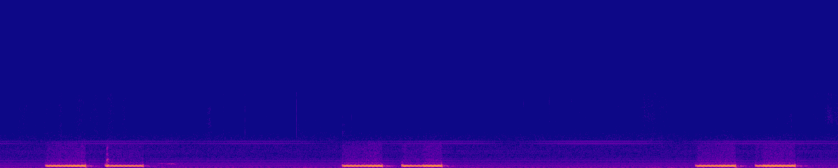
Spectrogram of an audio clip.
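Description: Telephone ringback tone on an outgoing call, the Indian double-ring cadence: three double rings about three and a half seconds apart over a faint steady line hum. The called phone is ringing and has not yet been answered.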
